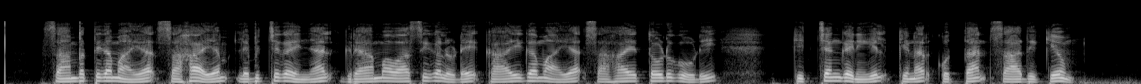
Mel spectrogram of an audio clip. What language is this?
Malayalam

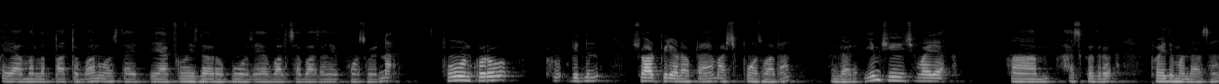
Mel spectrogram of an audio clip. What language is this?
Kashmiri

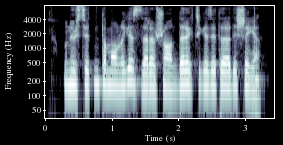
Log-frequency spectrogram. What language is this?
Uzbek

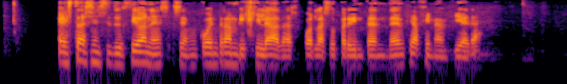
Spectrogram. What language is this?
Spanish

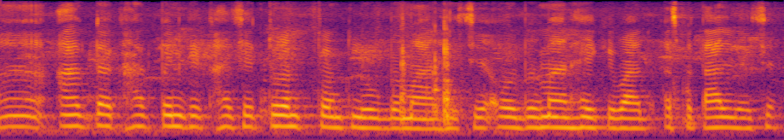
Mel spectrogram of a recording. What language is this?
Maithili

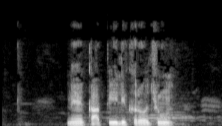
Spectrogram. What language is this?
Goaria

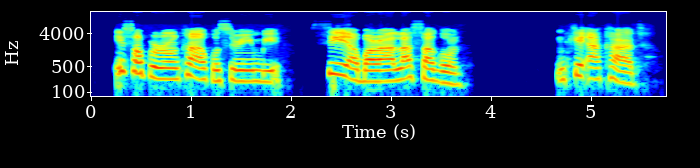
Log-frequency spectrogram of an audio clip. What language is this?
Igbo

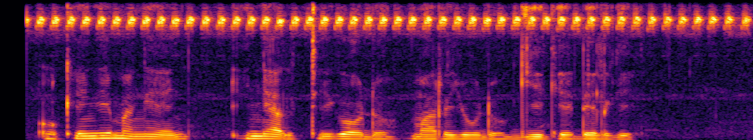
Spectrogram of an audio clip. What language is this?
Luo (Kenya and Tanzania)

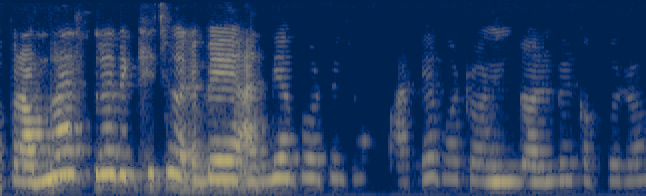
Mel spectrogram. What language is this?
Odia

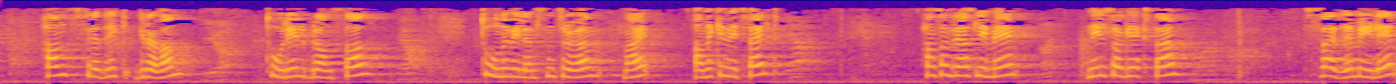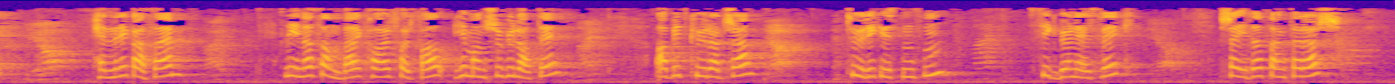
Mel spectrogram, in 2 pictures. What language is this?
Norwegian Nynorsk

